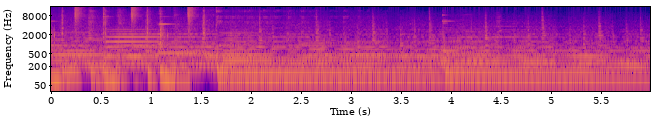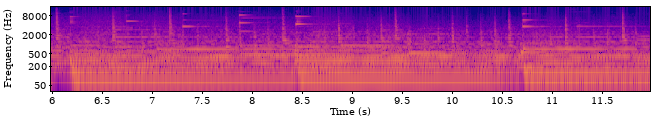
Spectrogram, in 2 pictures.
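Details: Instrumental background music with steady low bass notes and soft tones, no animal sounds present.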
